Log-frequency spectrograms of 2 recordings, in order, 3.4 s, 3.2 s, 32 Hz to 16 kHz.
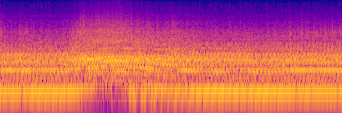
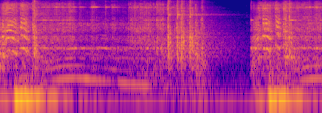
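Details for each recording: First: Junkyard Honda CB750F four-cylinder that sat for decades, running again: steady, lively idle with two crisp rev blips climbing and dropping cleanly; running strong, very loud exhaust. Starter clutch still needs addressing. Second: Junkyard Honda CB750F that sat for decades, cranking with choke on: starter whirs with a wavering tone and rattly cranking, stops and retries without catching; starter clutch slipping.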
